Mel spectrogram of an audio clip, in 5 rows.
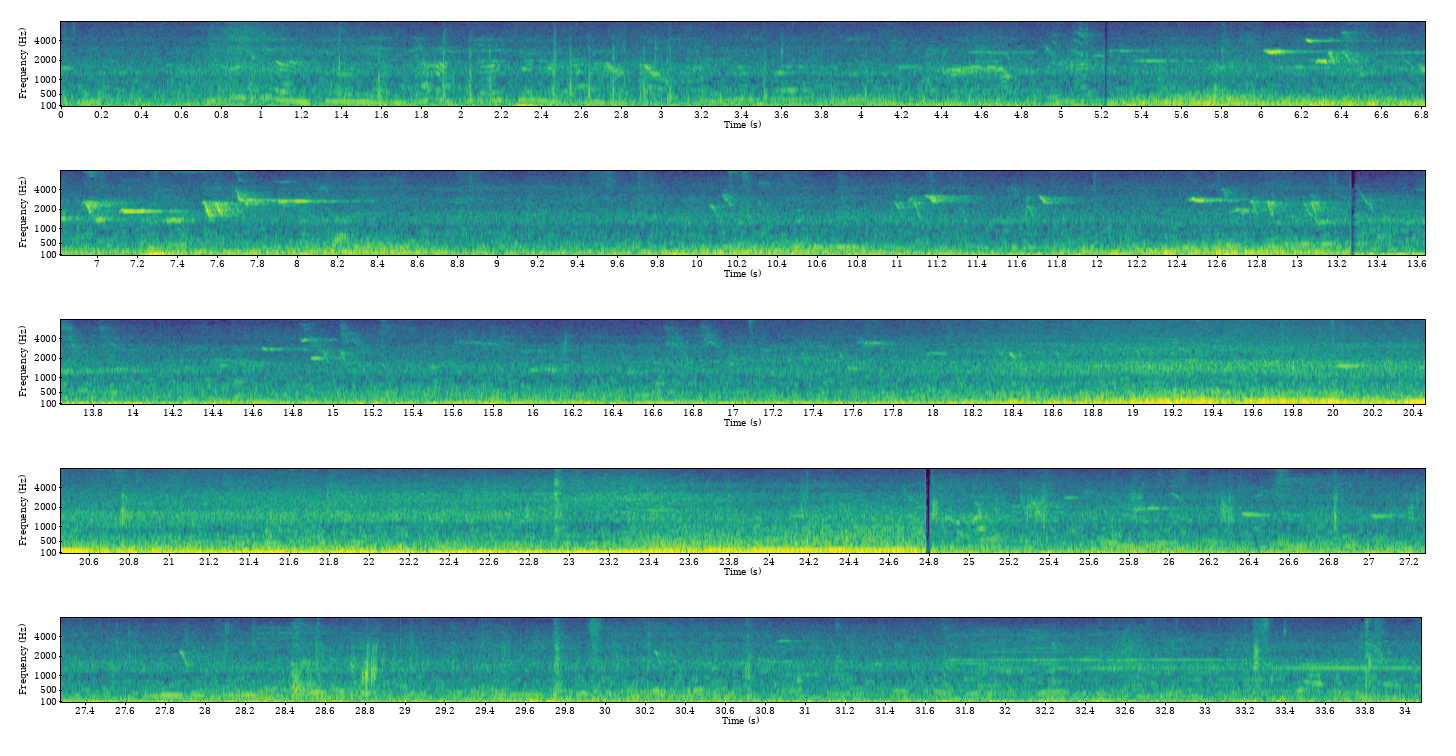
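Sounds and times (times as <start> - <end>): small birds chirping: 1.0 - 22.8
low rumble: 3.7 - 24.9.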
